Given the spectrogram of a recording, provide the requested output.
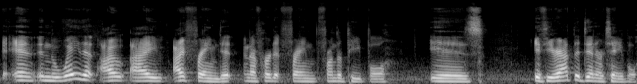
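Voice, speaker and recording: A man with a plain, everyday voice, fairly high pitch, ordinary pitch variation, a fairly quick pace and an American accent. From southwest Virginia, US. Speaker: police officer. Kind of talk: casual discussion.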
